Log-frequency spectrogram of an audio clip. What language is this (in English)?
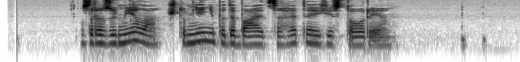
Belarusian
